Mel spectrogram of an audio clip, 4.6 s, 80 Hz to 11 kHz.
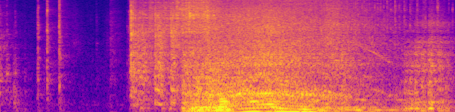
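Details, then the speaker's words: Toyota Yaris with a swapped Corolla 1.8L engine, first start after a cheap eBay turbo install and connecting the turbo oil feed: a few clicks, engine catches and revs hard, then sags and fades; starts but won't stay running, cause unconfirmed. "it wants to go he wants to go it just won't stay running will it no yeah okay cool the car won't run for long enough for us to see if the turbo charger is actually working"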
